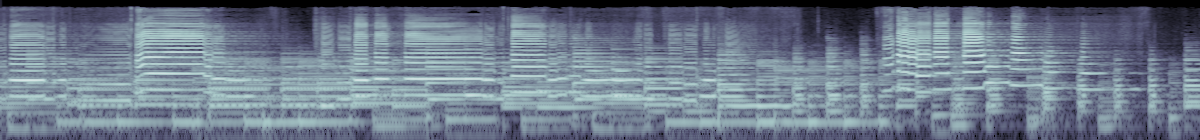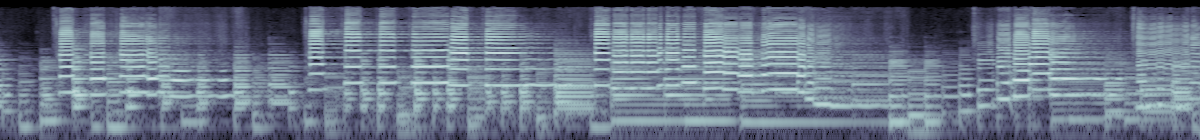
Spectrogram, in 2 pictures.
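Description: Jazz saxophone and piano duo: the saxophone plays long, sometimes bending melody notes over held piano chords, breaking into a flurry of quick short notes in the middle.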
